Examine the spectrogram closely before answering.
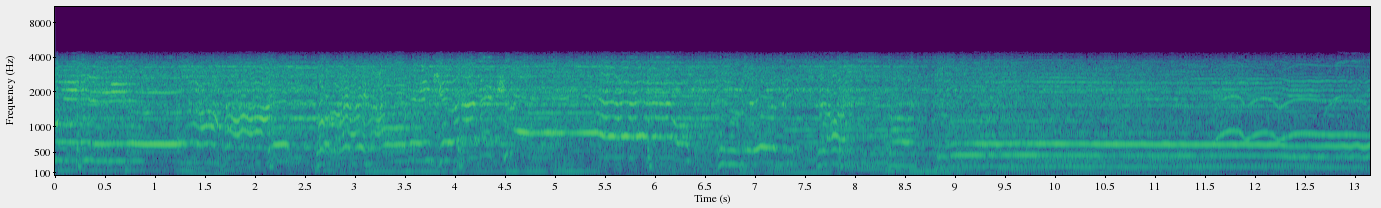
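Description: Male lead vocalist singing live with a rock band, belting long held notes with wavering pitch over sustained band chords. The recording is thin and dull, with no highs.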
